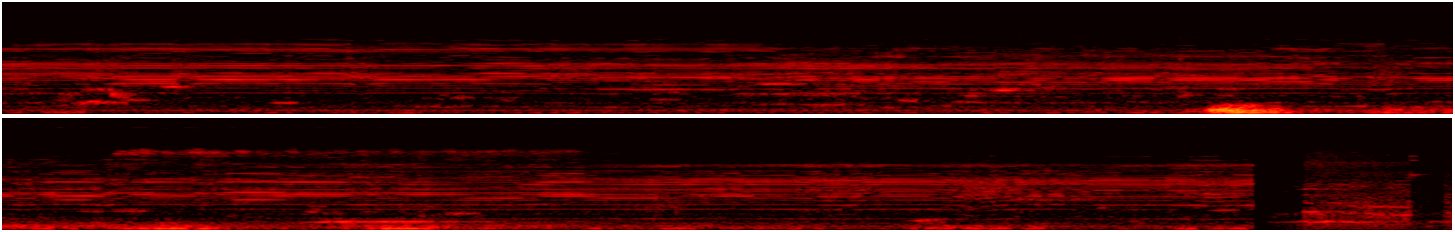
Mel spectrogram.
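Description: An electric hair clipper buzzes steadily close by.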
